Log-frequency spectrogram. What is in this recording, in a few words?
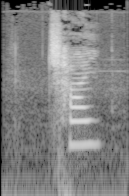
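"chai1", Chinese pinyin, south, female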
